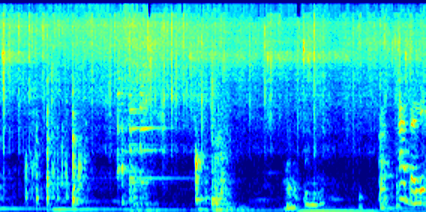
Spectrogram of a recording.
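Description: Onions sizzling and frying in a pan as they are stirred, a quiet crackling hiss broken by scraping and clinking utensil sounds, close up with no voices.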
